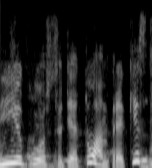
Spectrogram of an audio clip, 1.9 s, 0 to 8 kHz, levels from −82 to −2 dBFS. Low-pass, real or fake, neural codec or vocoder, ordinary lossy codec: 7.2 kHz; fake; codec, 16 kHz, 16 kbps, FunCodec, trained on Chinese and English, 50 frames a second; Opus, 64 kbps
